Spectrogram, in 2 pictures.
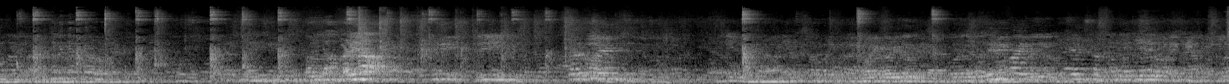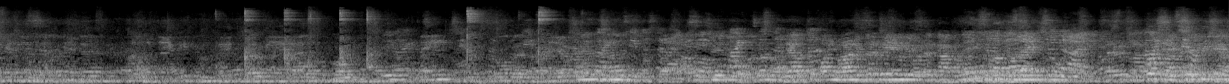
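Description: A ping-pong ball clicks sharply on paddles and a table.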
